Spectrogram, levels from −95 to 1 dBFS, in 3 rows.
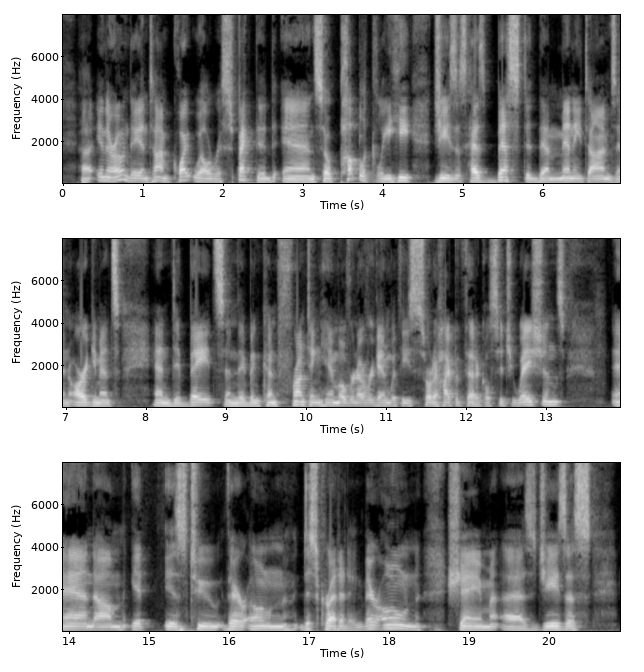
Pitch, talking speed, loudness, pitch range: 130 Hz, 150 wpm, -16 LUFS, 120-135 Hz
